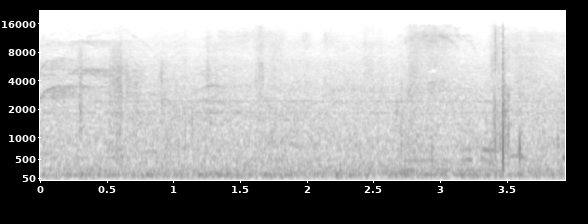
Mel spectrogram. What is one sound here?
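A monkey's footsteps rustle softly over dry leaves.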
